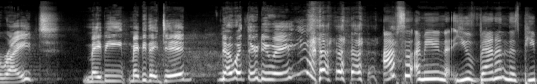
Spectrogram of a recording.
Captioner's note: laughs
